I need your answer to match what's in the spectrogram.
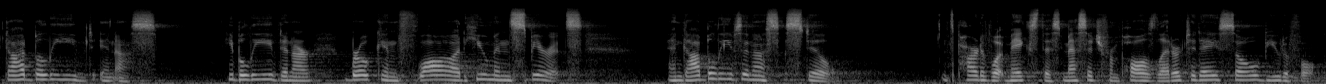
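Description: A middle-aged American woman, an Episcopal priest, preaches an earnest, emphatic sermon to a congregation in a large indoor church, using deliberate pauses and repetition. Her voice is medium-pitched, picked up by a pulpit microphone, and the church hall gives it an echoey reverb.

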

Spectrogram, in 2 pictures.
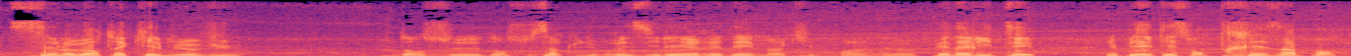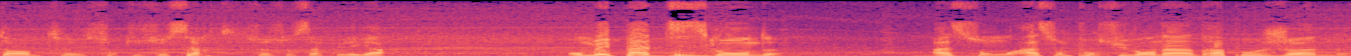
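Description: A young man giving casual, excitable live commentary on an online racing league, chatting to his viewers in a slangy, informal way. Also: high-pitched, a little fast, slight background noise. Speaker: race commentator and streamer.

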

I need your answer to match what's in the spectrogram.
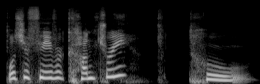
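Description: A high-voiced woman chatting on a live game stream. She teases and jokes in quick bursts, and keyboard typing clicks along under her voice at the desk. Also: dry recording. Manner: playful, teasing, quick bursts of excitement.

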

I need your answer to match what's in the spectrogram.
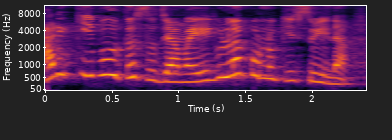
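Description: A woman's voice: very high-pitched, sing-song, fast talker, background noise, pitched above the performer's own voice. A woman voicing a bossy but soothing village mother-in-law who scolds, then coaxes. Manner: scolding, then coaxing in dialect.

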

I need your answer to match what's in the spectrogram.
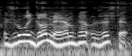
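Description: A young man, a son co-hosting a food review and talking in a relaxed, agreeable way while eating in a parked car, picked up by a dashboard camera. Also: sits high, moderate pace, lo-fi sound, a little hiss or hum. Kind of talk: casual chat in a car.

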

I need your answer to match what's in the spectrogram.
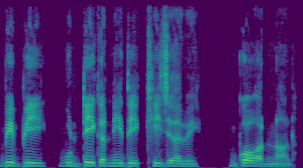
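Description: A woman narrating a family story in a calm, even reading manner. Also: on the low side, unhurried, no room sound, highs cut off.

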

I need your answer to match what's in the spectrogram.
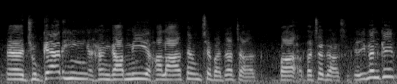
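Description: A male sports reporter narrates arrivals outdoors beside a bus, one name after another. His voice sits very high for a man. Faint street and engine noise hangs in the background. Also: moderate pace, sharp tone, dull audio. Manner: running play-by-play narration of arrivals. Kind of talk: live on-location commentary.

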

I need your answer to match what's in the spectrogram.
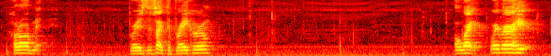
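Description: A young man streaming live game commentary from home, excitable and chatty with lots of slang. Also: high voice, normal speed, a little hiss or hum.

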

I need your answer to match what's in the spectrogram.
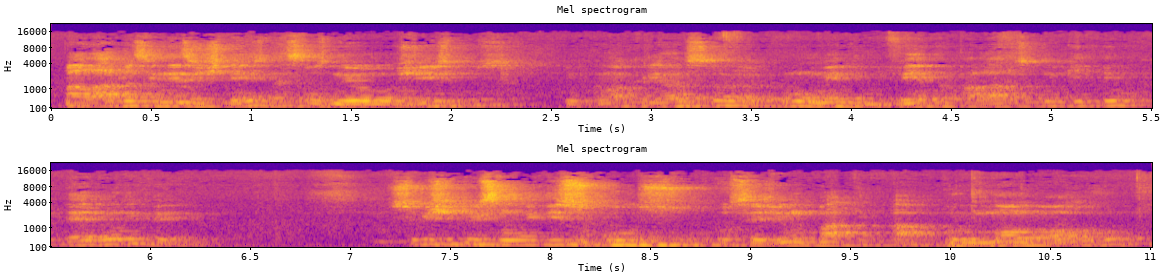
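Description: A man's voice: a little high, brisk, mellow. A man from Paraíba, a child psychiatrist with a Paraíba accent, giving an explanatory lecture in a municipal hall and acting out quoted children and parents. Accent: Brazilian Portuguese, Paraíba. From Paraíba, Brazil. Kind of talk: public health lecture. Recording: very echoey hall from far off, faint noise.

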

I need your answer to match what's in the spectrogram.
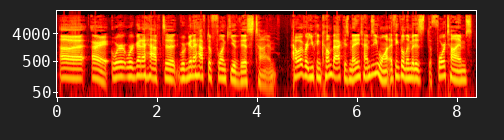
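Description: A man's voice: a little high, a little fast, a bit bright, no echo, close to an everyday voice. A man playing an awkward, politely patient driving instructor who stammers through his instructions in an improvised comedy role-play. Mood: uneasy, polite.

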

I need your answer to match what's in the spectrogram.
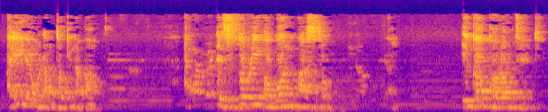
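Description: Nigerian man, pastor, sermon, high voice, humorous storytelling, booming echo, distant muffled sound, faint music behind. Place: church hall. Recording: echoey muffled church hall, faint music.

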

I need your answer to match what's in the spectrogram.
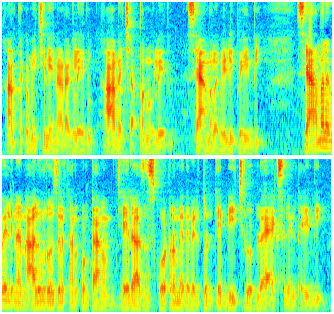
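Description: A man reading a novel aloud as an audiobook storyteller, in a calm, measured way. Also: very deep voice.

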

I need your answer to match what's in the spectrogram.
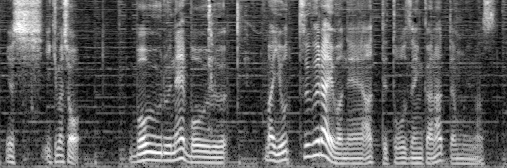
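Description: A man's voice: fairly low pitch, darkish tone. A young man giving casual game commentary, thinking aloud and often hesitating. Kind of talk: casual let's play commentary.

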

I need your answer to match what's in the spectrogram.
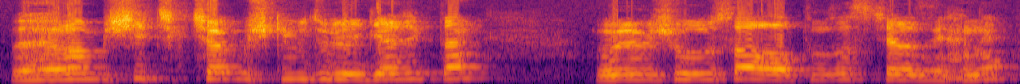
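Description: A man's voice: high-pitched, steady tone, fairly quick, poor audio. A male YouTuber giving a jumpy horror video reaction, swearing often and talking straight to his viewers.

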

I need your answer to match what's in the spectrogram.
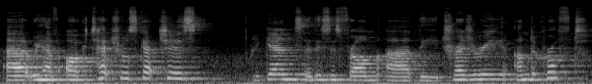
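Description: A woman's voice: mid-range voice, moderate pace. Woman lecturing in an echoey hall. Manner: many filler sounds, wry asides. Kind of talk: public lecture. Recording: roomy lecture hall reverb, faint hiss.

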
